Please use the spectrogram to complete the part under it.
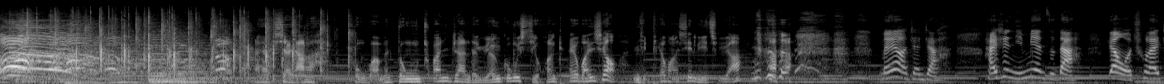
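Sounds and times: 
applause: 0.0 - 3.8
speech: 2.8 - 11.6.

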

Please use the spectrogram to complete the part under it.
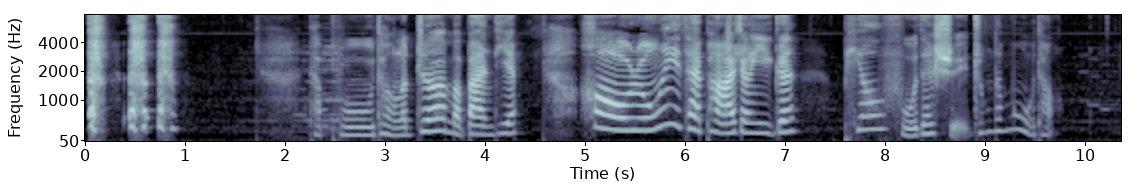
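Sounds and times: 
harsh raspy coughs: 0.0 - 1.0
speech: 2.3 - 9.8.

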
